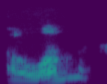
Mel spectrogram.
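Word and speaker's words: Oehm: Zach, I think his last name is pronounced Oem, O-E-H-M.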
